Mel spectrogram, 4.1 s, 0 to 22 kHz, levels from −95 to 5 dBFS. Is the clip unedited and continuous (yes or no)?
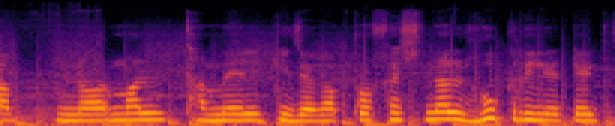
yes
